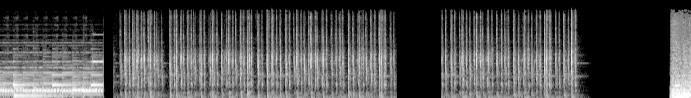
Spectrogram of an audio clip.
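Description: Soft music for about two seconds, then a fast run of computer keyboard typing clicks in two stretches with a short break between, used as a typing sound effect. It stops dead, and music comes back in near the end.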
